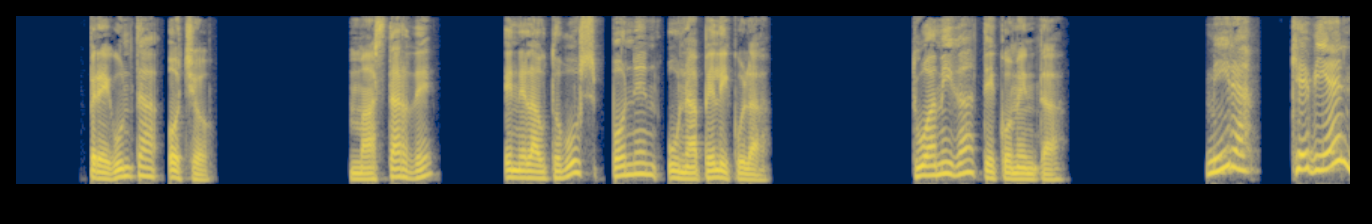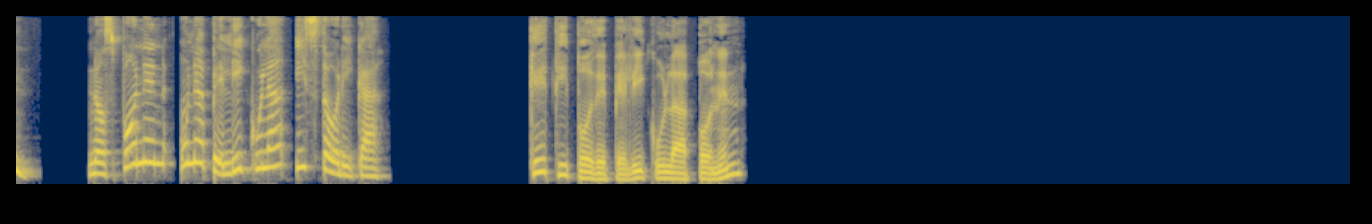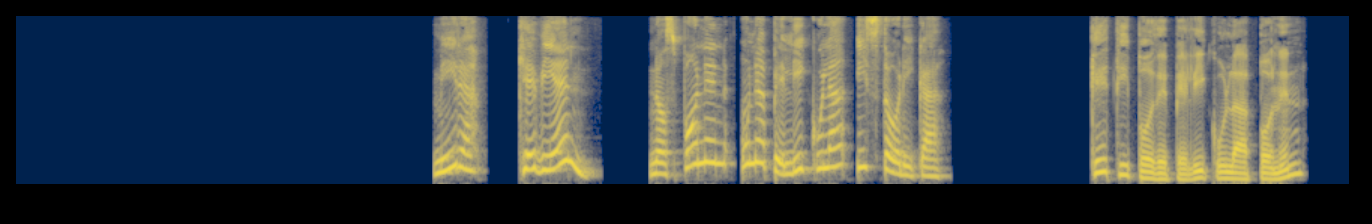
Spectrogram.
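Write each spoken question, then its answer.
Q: ¿Qué tipo de película ponen?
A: Una película histórica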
